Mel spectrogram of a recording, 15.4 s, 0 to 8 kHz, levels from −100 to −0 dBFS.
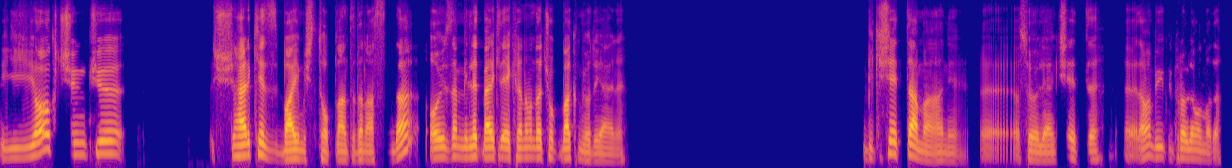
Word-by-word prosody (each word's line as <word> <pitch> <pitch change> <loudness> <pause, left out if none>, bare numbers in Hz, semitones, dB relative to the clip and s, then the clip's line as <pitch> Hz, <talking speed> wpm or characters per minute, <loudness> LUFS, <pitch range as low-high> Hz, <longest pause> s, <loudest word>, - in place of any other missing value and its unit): İii, 125 +2 -10
yok 230 +10 +5
çünkü 170 +2 -4 1.1
şü 145 - -7
herkes 145 - +5
baymıştı 110 0 +4
toplantıdan 100 -1 -4
aslında. 95 -1 -1
O 130 - +3
yüzden 130 +1 -2
millet 130 +2 +1
belki 130 0 +6
de 130 - +4
ekranıma 130 +1 -2
da 130 - +3
çok 125 -3 -9
bakmıyordu 105 -7 0
yani. 85 -3 -9 3.0
1 - - -14
kişi 180 - -2
etti 170 0 +2
ama, 95 -7 +4
hani, 90 -3 -10 0.3
eee, - - -12 0.3
söyleyen 95 -3 -5
kişi - - -13
etti. 105 +2 -8 0.3
Evet - - -10
ama 145 - -2
büyük 130 0 -9
bir - - -21
problem 120 -3 -2
olmadı. 105 -3 -10
120 Hz, 130 wpm, -23 LUFS, 100-140 Hz, 3.0 s, belki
